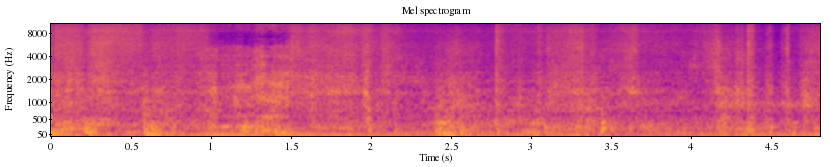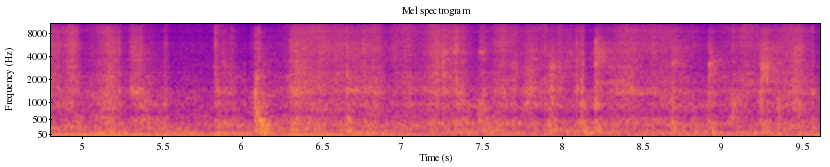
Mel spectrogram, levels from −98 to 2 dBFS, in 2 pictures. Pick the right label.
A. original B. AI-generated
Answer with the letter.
B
